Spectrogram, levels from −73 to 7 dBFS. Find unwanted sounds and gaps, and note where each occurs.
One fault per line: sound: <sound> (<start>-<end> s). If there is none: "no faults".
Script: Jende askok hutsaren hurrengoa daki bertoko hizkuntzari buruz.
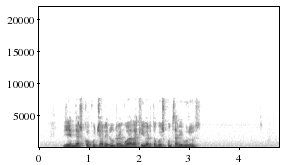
no faults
